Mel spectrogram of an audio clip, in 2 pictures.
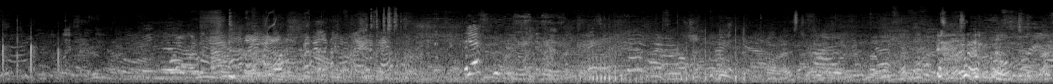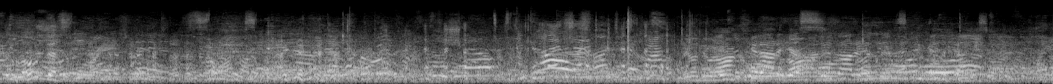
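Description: A school band plays a festive tune on brass and woodwind instruments outdoors.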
